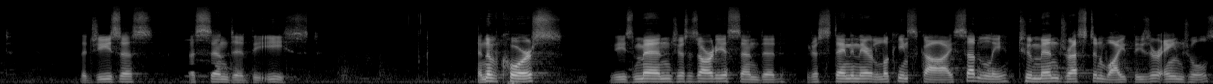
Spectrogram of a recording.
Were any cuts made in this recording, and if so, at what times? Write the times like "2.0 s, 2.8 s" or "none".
2.5 s, 4.9 s, 5.9 s, 6.9 s, 8.0 s, 9.1 s, 10.1 s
